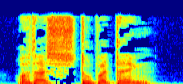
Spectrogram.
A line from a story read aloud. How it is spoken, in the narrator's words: he roared at her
